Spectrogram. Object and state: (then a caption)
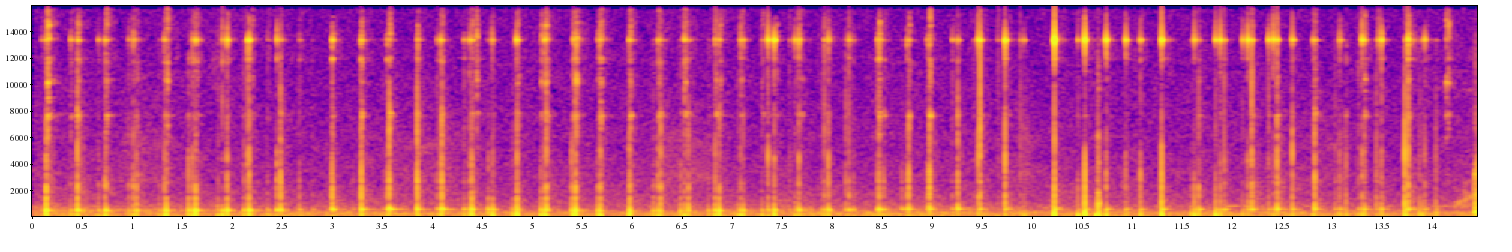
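Small glass jar. A small, clear, empty-looking glass jar held in both hands is tapped rapidly with the fingernails. Dozens of short, crisp clicks follow in an irregular rhythm, each with a brief hollow glassy ring around a mid-pitched tone and a bright high edge. The taps die away almost instantly.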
